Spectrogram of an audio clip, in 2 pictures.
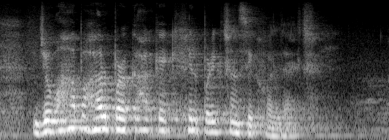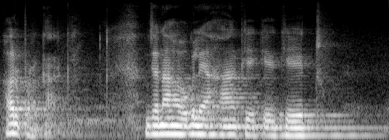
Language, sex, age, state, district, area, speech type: Maithili, male, 18-30, Bihar, Samastipur, rural, spontaneous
